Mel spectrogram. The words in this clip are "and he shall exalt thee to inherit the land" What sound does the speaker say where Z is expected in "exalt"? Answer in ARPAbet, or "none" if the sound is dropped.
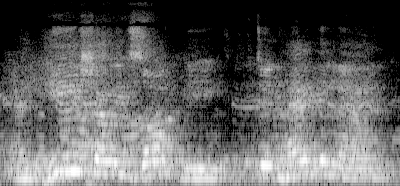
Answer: Z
